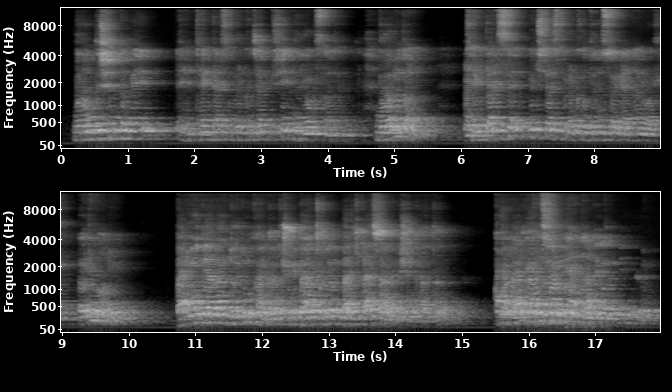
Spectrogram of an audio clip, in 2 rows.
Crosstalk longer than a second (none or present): present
